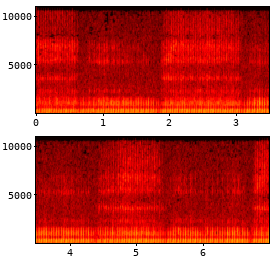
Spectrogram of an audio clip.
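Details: Domestic cat (Felis catus) purring steadily, a low continuous rumble pulsing in and out with each breath.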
